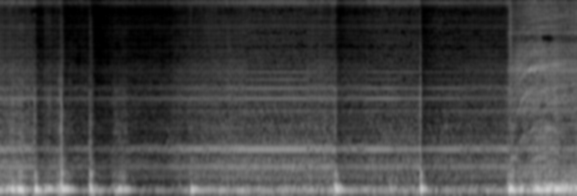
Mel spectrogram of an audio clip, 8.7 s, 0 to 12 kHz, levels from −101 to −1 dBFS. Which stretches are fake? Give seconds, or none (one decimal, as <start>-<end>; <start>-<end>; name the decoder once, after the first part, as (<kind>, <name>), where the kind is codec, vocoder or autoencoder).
0.0-3.7 (vocoder, BigVGAN v2); 4.6-5.5; 6.9-8.7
